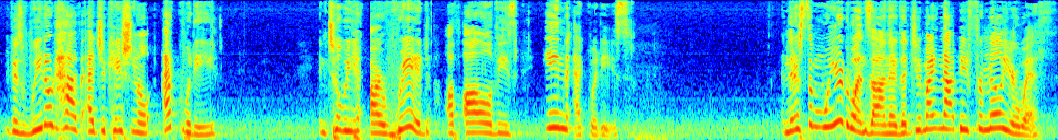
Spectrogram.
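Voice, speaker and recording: Female keynote speaker, emphatic and instructive, slightly higher voice. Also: rough recording. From Chicago, USA. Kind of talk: keynote talk. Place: conference hall.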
